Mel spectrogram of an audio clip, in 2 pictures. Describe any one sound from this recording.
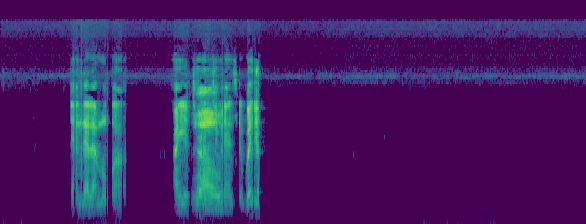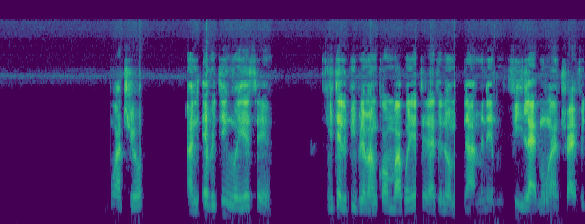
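A woman speaks with animation, close to a phone microphone.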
